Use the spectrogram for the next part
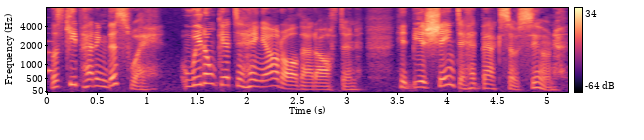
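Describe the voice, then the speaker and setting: An actor voicing a courteous, easygoing young male retainer in game dialogue, polite and gently humorous. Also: high-pitched, very animated, brisk. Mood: friendly.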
